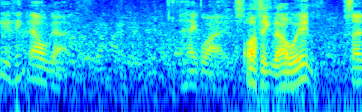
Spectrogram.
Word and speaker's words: Jaguares: going to say the Jaguares. Oh, can you say that Latin thing? What is that all about? It's Jaguar, isn't it? It's Jaguares.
